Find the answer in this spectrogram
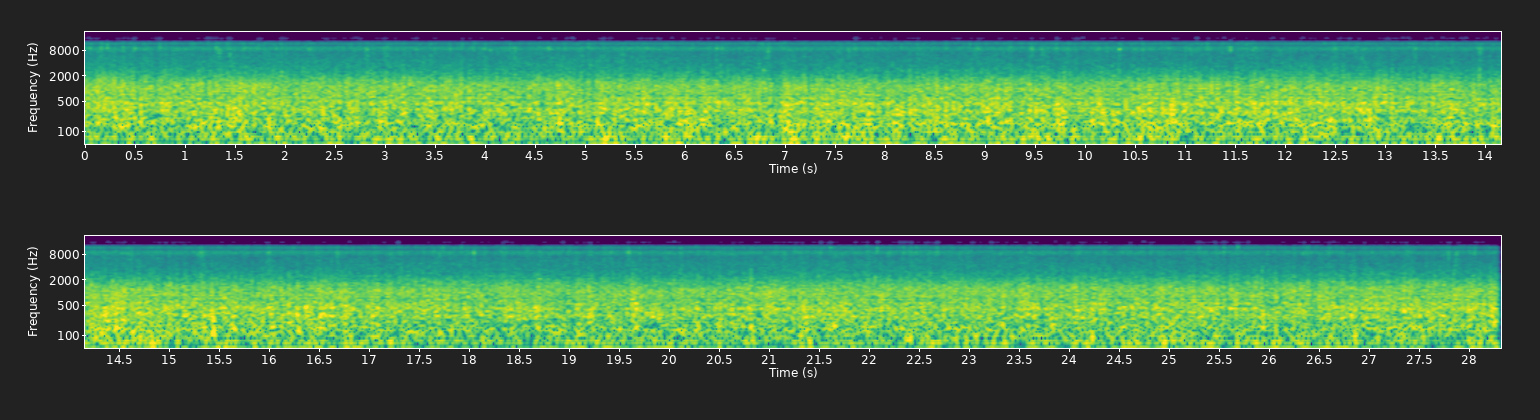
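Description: Steady rain falling, dense and even throughout.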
